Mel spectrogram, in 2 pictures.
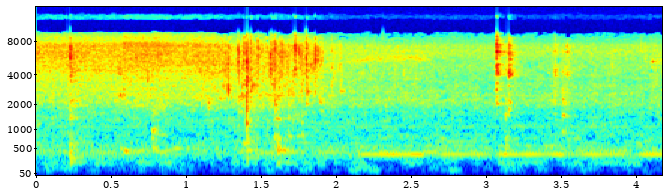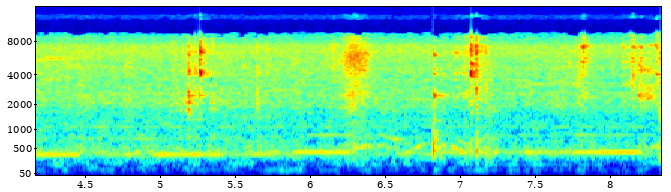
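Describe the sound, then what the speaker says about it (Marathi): Hot water pours steadily into a pot of cooked mutton curry at a low, even level, with a few faint clinks of utensils. "हे पाणी गरम करून ह्याच्यात टाकते."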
